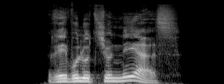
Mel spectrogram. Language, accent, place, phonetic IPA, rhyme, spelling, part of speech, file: German, Germany, Berlin, [ʁevolut͡si̯oˈnɛːɐ̯s], -ɛːɐ̯s, Revolutionärs, noun, De-Revolutionärs.ogg
- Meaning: genitive singular of Revolutionär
